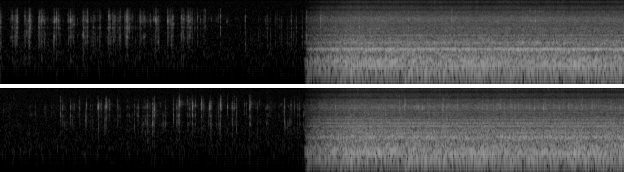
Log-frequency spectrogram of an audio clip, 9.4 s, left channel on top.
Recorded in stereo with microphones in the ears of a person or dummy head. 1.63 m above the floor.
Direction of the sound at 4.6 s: 5° right (ahead or behind).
